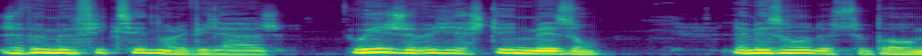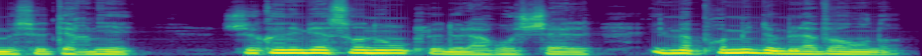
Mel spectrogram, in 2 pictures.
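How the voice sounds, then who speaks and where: A man voicing a shrewd middle-aged detective disguised as a gardener, speaking in an assured, deliberate way in an audiobook. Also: medium pitch, lively intonation, dark tone, breathy edge, voice pushed up. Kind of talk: audiobook character voice.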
